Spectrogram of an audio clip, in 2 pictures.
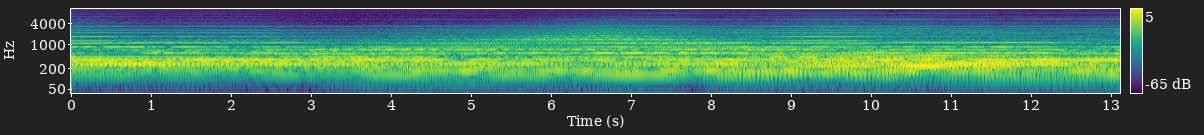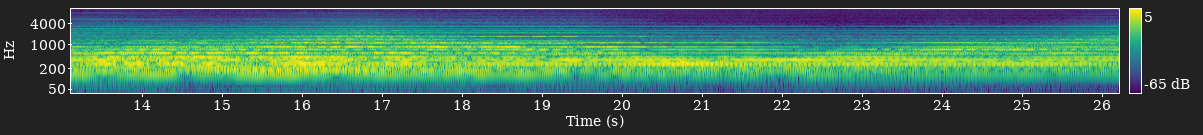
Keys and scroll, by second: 2.2 r, 5.1 ctrl+z, 10.8 ctrl+c, 15.1 ctrl+v, 15.9 ctrl+c, 17.1 ctrl+v, 17.6 Escape, 18.6 ctrl+z, 19.6 ctrl+c, 22.9-23.7 typing, 25.2 ctrl+c.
